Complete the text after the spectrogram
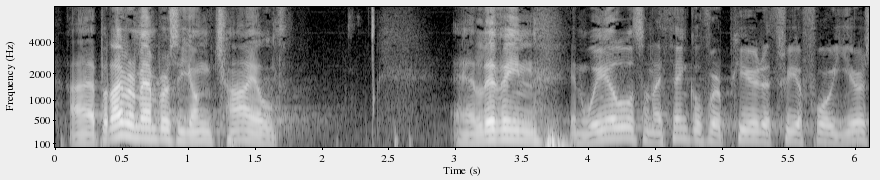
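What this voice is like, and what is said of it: Northern Irish accent. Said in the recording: “with my accent ... I went from being Northern Irish to Welsh to English and back to being Northern Irish”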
